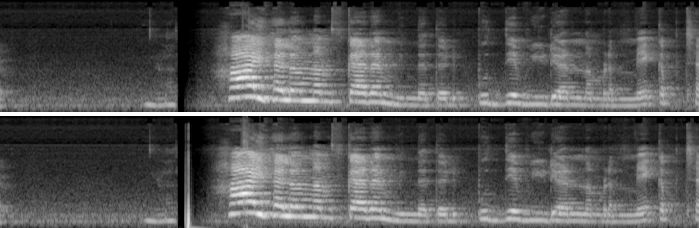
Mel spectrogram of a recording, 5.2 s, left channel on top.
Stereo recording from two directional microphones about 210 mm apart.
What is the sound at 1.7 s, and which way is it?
A child's voice, 5° left (ahead or behind).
